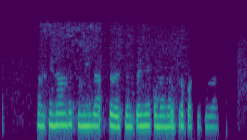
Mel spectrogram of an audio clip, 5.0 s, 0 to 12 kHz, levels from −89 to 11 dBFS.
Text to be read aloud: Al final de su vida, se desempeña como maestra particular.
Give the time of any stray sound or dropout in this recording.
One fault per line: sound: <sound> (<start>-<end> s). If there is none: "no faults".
no faults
